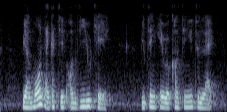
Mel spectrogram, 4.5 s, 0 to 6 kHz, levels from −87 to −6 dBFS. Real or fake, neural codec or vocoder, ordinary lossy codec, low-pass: fake; vocoder, 44.1 kHz, 80 mel bands, Vocos; MP3, 32 kbps; 5.4 kHz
